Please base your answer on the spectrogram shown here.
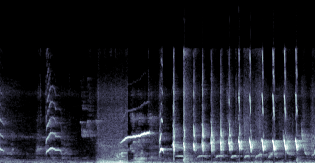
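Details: Vigorous white-rumped shama singing, played to stir silent shamas into song: a few upward whistles, a rough noisy burst, then a long regular series of crisp paired notes about four per second.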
